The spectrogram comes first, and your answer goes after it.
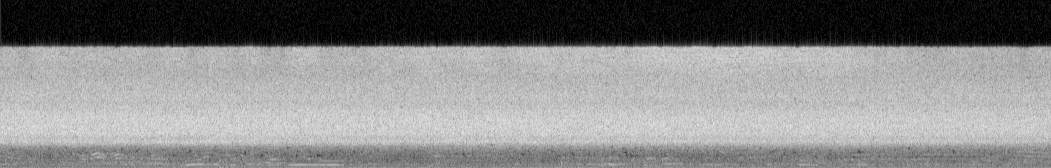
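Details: On a school playground in high summer, cicadas keep up a loud, seamless, shrill buzzing, while soft, short, lower-pitched sounds flicker faintly below.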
